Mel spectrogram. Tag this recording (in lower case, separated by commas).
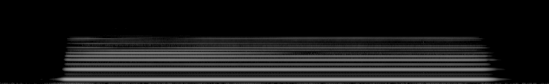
musical instrument, woodwind instrument, music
